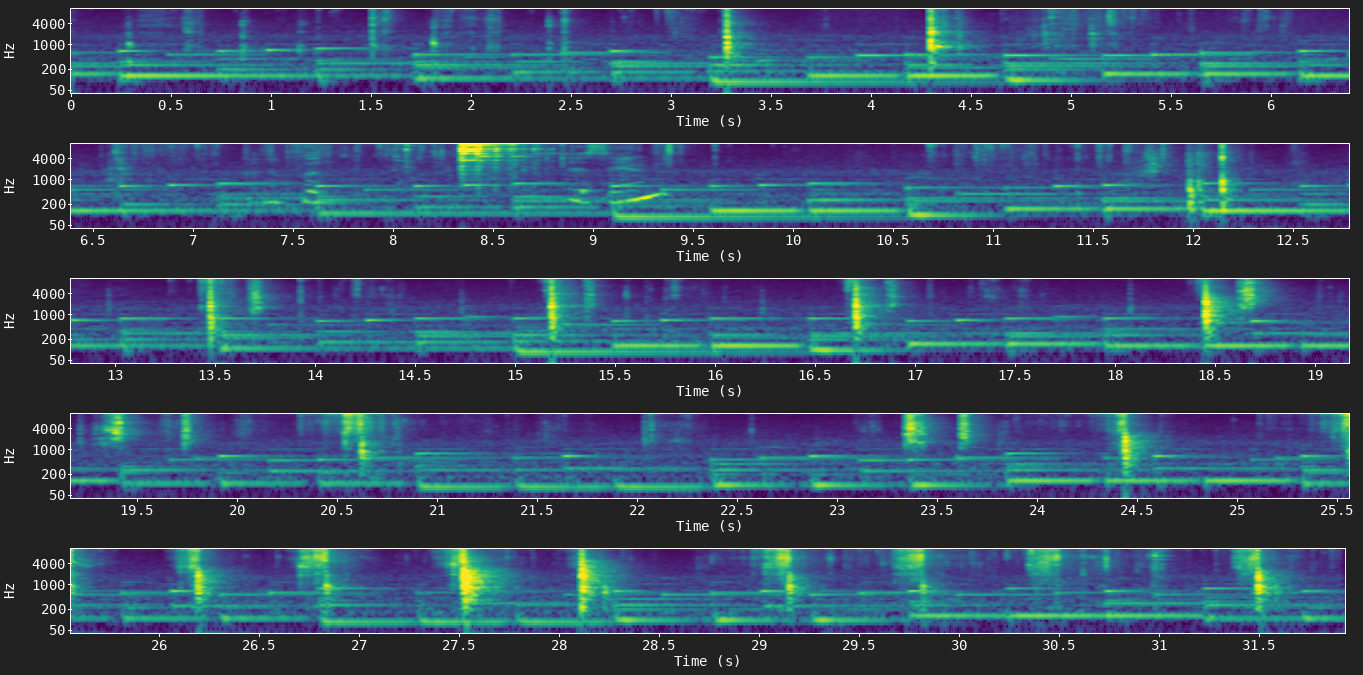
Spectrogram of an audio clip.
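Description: Background music with a steady melody and bass line, over which a chef's knife chops green onions on a plastic cutting board. The sharp knife strikes come sparsely at first and grow quicker and louder in the second half.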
